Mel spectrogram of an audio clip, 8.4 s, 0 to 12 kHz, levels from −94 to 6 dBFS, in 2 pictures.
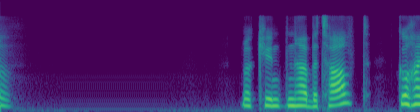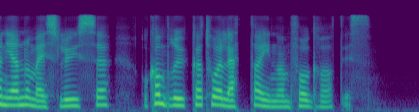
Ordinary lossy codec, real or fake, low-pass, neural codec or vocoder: none; fake; 7.2 kHz; codec, 16 kHz, about 1 kbps, DyCAST, with the encoder's durations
